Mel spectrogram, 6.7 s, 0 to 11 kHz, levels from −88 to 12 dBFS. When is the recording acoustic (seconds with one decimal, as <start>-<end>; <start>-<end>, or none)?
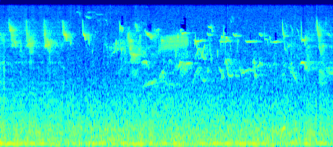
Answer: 1.3-2.5; 3.1-6.1

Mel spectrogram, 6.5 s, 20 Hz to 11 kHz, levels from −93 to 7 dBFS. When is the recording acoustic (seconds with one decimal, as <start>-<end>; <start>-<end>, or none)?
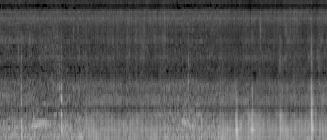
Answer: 0.0-1.7; 3.3-4.4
